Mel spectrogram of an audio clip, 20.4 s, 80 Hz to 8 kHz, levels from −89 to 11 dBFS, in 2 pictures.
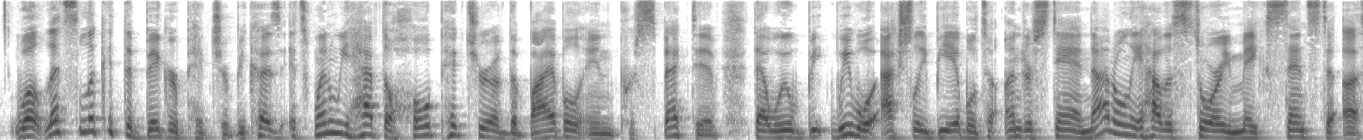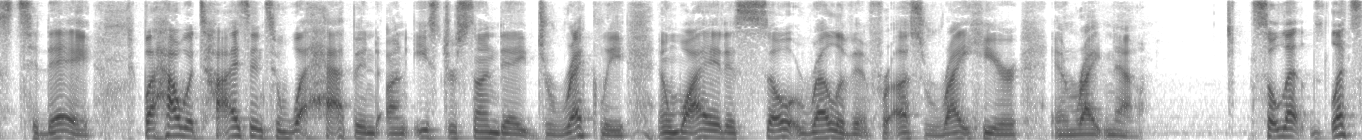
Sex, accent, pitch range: male, American, 125-165 Hz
